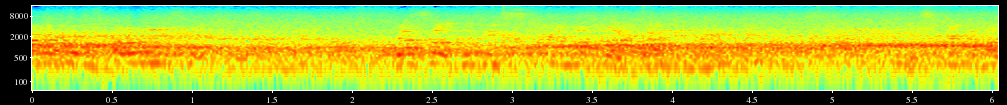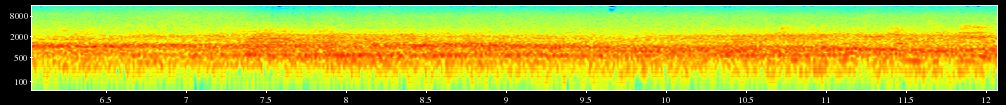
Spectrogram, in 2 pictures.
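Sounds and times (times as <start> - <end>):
rushing rumbling boat ride: 0.0 - 12.0
voices: 0.0 - 12.0.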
